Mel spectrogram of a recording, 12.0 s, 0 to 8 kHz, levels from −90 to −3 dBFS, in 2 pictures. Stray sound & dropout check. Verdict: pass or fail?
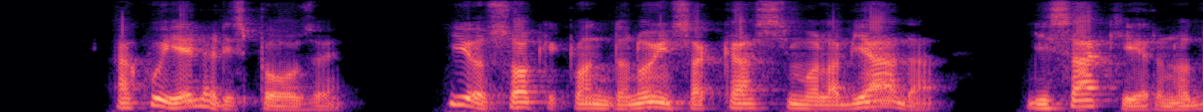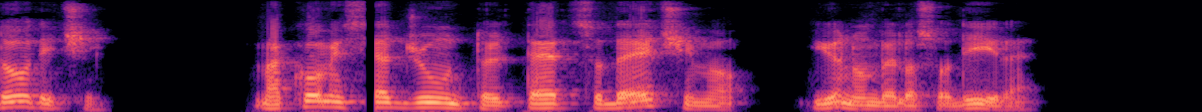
fail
